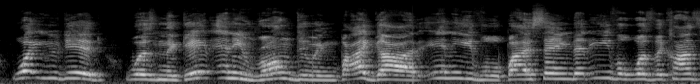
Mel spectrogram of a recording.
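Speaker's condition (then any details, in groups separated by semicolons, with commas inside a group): Cerebral palsy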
